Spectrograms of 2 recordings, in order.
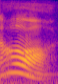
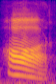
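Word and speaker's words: hour: Examples: an examination, E; an exercise, E; an R. என்ன சார் H வந்திருக்கு, நீங்கள் an போட்டீங்கன்னு கேட்கலாம். இந்த H is silent. அப்போ எப்படி உச்சரிக்கும் பாருங்கள், சவுண்ட்ஸ் லைக் R.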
